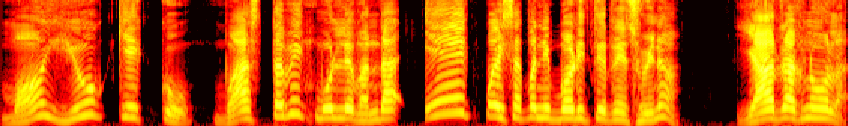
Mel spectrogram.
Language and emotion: Nepali, angry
